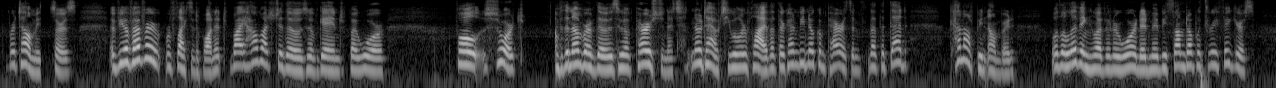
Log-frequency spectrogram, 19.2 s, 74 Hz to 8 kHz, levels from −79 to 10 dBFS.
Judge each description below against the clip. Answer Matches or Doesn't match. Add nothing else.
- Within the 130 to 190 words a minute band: Doesn't match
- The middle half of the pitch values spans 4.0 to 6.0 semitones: Matches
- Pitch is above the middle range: Matches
